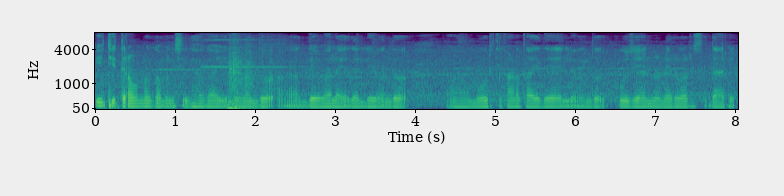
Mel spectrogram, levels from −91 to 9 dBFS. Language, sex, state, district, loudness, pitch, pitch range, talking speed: Kannada, male, Karnataka, Raichur, -22 LUFS, 110 Hz, 110-115 Hz, 105 wpm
